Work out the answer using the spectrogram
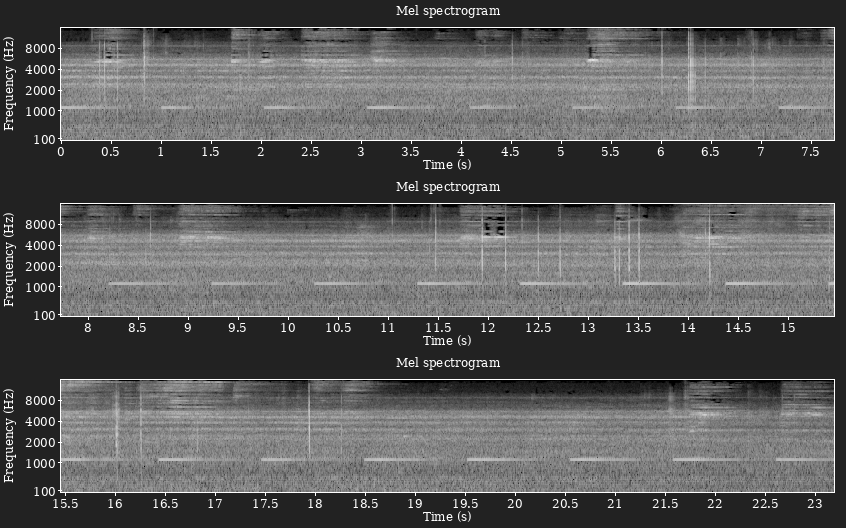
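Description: Freight train's container cars rolling past with a steady rumble of wheels on rail and occasional clanks. Over it a single-pitched electronic beep repeats about once a second.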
